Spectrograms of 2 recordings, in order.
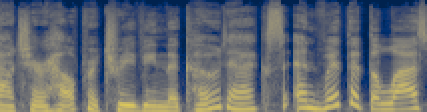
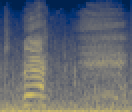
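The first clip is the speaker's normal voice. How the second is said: wicked laugh; 8 semitones higher than usual. Acted. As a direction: laugh like you've lost your mind. Villain laughs madly.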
